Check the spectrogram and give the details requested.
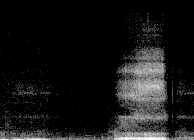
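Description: Low rumbling snore followed by a louder snorting breath sound from a sleeping puppy, with music faintly behind; ordinary sleep snoring.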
